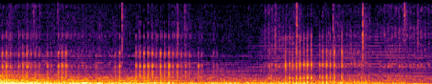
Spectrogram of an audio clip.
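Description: Near silence: a pause in the narration with only a very faint low hum.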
